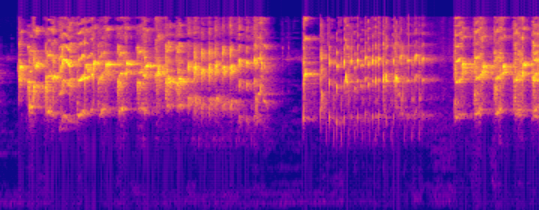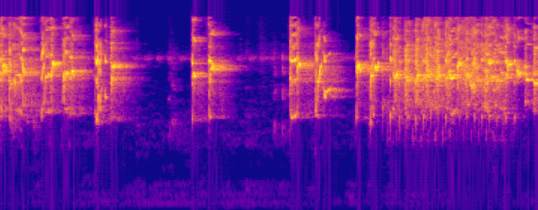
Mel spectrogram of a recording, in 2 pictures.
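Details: Green Fischer's lovebirds kept as pets giving loud, shrill, high-pitched chattering in long rapid bursts separated by brief silent gaps, with short sharp squeaks between.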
